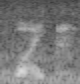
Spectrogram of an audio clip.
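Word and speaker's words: Weick: important the ipoop was designed by fred wike pronounced for the engineering and research corporation in riverdale maryland and the first one flew in 1937.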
